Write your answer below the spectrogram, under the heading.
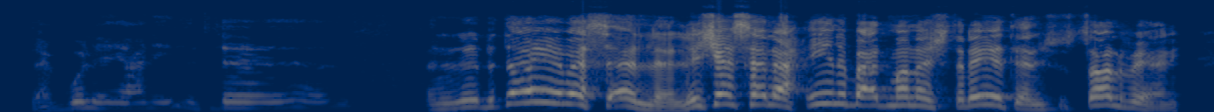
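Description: A man with an Emirati accent talks fairly quickly at a high pitch, with very wide pitch swings and big swings in loudness. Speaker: podcast co-host, engineer. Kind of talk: casual chat.

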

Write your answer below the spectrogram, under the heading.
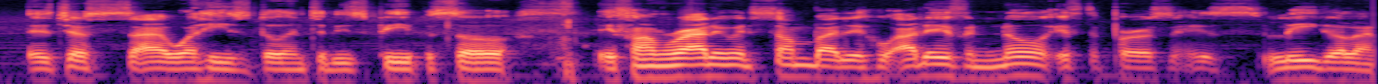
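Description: Very deep and low, a man's voice keeps a fairly even intonation. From outside the US, immigrant. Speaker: caller. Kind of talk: call-in talk radio.

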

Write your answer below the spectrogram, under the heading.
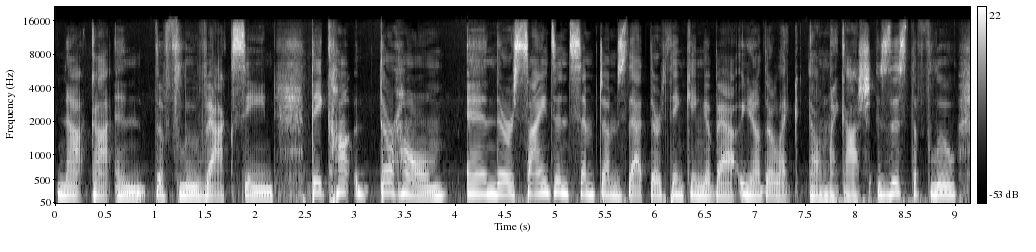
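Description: This woman has lively intonation. Her pitch sits fairly low. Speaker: health system podcast host. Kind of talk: interview. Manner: animated.

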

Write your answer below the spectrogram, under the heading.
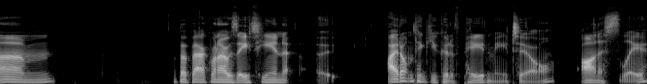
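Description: Speaking at a fairly low pitch, a man has a bright, sharp tone with vocal fry, ordinary pitch variation, and big swings in loudness. Long, frequent pauses break up his speech, and the sound is dry and close with no echo. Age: 20s. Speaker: podcast host, film student. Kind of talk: personal storytelling monologue. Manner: hesitant, many fillers.

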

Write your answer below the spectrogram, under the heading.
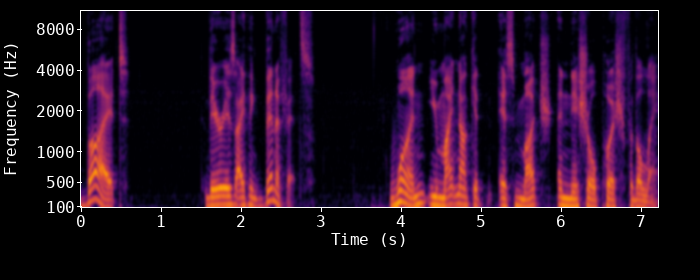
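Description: At a medium pitch with ordinary pitch variation, a man speaks at a fairly slow pace with long, frequent pauses, in a very clean recording with a silent background. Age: 20s. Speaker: podcast co-host. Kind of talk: casual chat.

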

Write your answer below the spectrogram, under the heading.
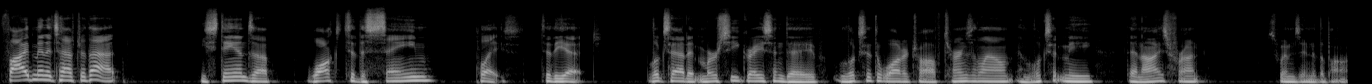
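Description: Here a man speaks at a fairly slow pace, somewhat breathy and with a fairly high pitch. His pitch varies in an ordinary way on a very clean recording with a silent background. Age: 50s. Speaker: mental health speaker and storyteller. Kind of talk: storytelling interview.

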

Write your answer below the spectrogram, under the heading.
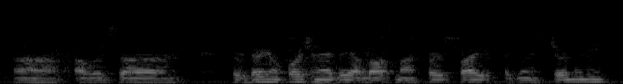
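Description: In a room with audible echo and noticeable background noise, a man with a fairly low pitch speaks in a monotone, flat way at a moderate pace. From Mexico. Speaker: Muay Thai fighter. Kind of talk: casual interview chat. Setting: studio.

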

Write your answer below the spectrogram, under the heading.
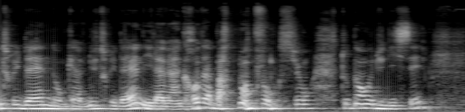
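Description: Somewhat breathy and dark, mellow in tone, a man's medium-pitched voice moves at a moderate pace with fairly even intonation and audible room echo. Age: 60s. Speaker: journalist and activist. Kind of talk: interview. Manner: halting.

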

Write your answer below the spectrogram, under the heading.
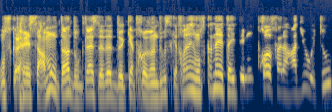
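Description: Very wide pitch swings run through this man's high voice as he speaks at a fairly quick pace. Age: 40s. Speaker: radio host. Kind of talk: interview. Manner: halting.

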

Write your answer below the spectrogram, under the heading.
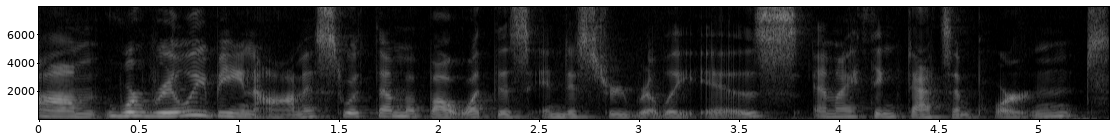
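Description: Lively intonation in a Minnesota accent at a moderate pace, on a very clean recording with a silent background. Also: woman. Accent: Minnesota accent, noticeable. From Minnesota (Brainerd). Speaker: hair stylist and salon recruiter/trainer. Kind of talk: interview conversation.

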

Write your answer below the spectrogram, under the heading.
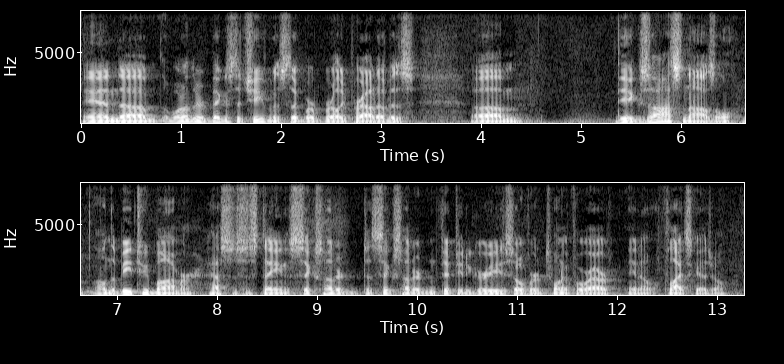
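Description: On a very clean recording with a silent background, a man with an American accent and a very deep, low pitch speaks at a moderate pace with vocal fry and ordinary pitch variation. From southern Indiana. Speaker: firearms industry engineer. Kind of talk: casual interview. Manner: hesitant, many fillers.

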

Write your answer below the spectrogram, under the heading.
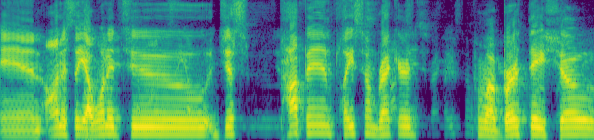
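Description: A man with an unremarkable speaking voice, fairly high in pitch, at a fairly slow pace and with fairly even intonation. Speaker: radio host. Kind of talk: radio DJ patter between tracks.

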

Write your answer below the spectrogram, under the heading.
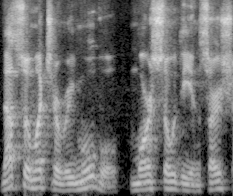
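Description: The voice is somewhat breathy, with lively intonation and a fairly quick pace. The recording is very clean, with a silent background. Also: man. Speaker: retired contact lens lab owner. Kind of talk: interview.

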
